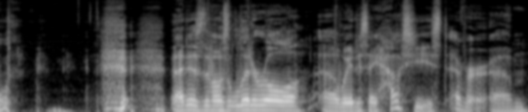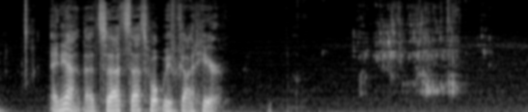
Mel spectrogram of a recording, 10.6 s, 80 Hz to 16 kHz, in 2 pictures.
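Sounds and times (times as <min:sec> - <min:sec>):
speech: 0:00.0 - 0:00.2, 0:01.0 - 0:07.6
small pour of beer into a glass: 0:08.7 - 0:10.5.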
